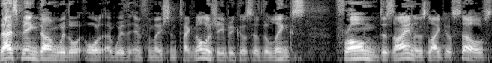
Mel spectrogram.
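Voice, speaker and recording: Here a man speaks at a medium pitch with a British accent and ordinary pitch variation. His loudness swings a lot. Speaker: engineering professor, panelist. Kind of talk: panel presentation with slides.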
